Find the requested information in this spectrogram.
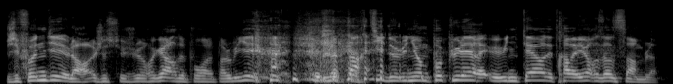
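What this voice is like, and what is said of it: Southwestern French accent. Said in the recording (French): “un petit accent qui nous vient du Sud ... Du Sud-Ouest”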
